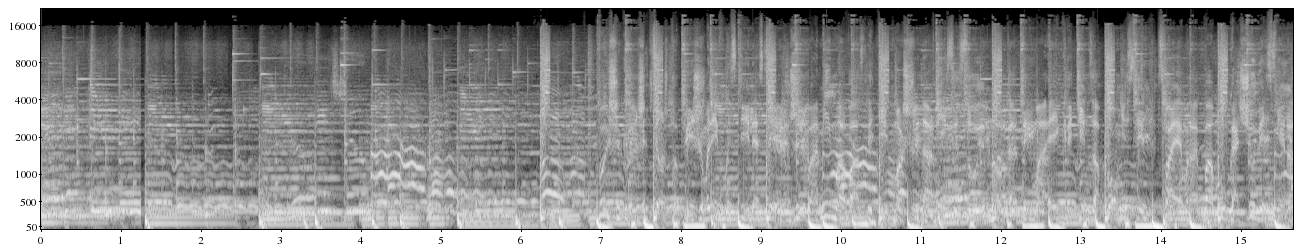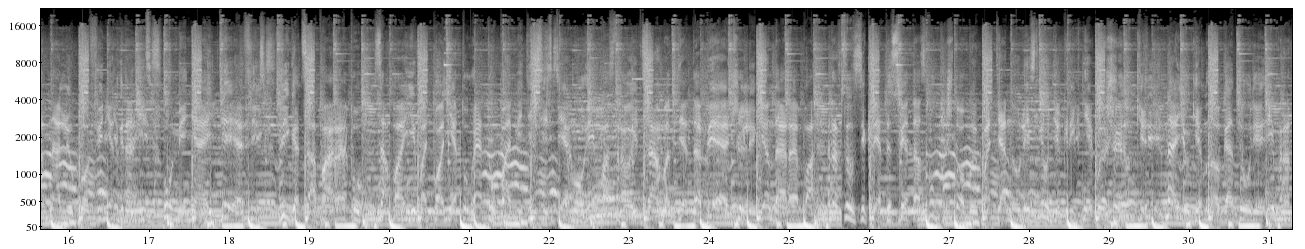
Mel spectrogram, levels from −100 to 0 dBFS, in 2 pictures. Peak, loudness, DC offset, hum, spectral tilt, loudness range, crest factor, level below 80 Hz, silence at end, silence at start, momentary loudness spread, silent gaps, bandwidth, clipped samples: 0 dBFS; -11 LUFS; under 0.1%; none; -4 dB/octave; 3 LU; 12 dB; -16 dBFS; 0 s; 0 s; 4 LU; none; over 20 kHz; under 0.1%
